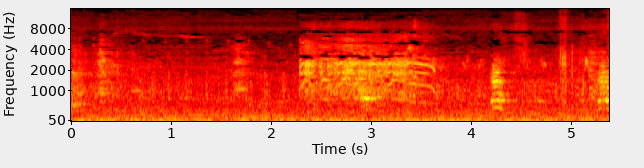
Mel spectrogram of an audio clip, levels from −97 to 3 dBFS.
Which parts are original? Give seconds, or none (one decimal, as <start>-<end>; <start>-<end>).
0.0-5.4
